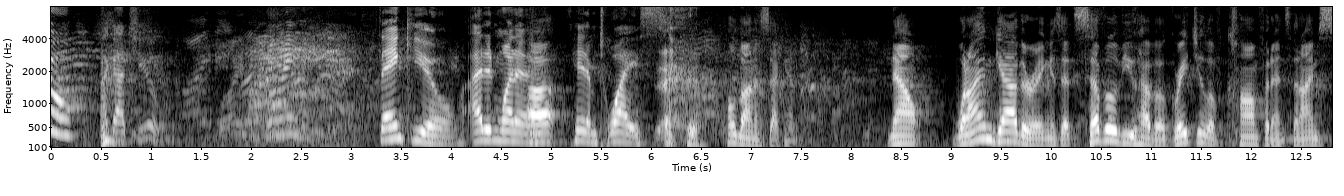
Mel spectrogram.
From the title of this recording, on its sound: Live from San Francisco!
